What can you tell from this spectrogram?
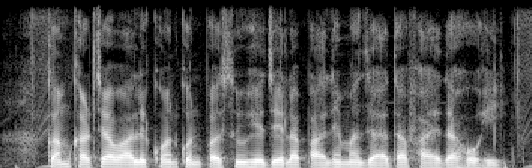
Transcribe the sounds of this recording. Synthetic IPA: kɐmkʰɐɾt͡ʃaʋaːlekoːnkʊnpɐsuːɦed͡ʒeːlaːpaːlẽmãzjaːd̪afaːɪd̪aɦoːɦiː

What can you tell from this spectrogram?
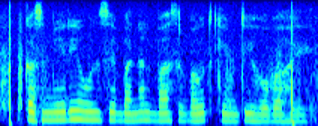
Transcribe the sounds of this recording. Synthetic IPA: kɐʃmiːɾiʊnsebɐnəlbɐsbɐɦʊt̪kimt̪iɦoːʋaɦɛː

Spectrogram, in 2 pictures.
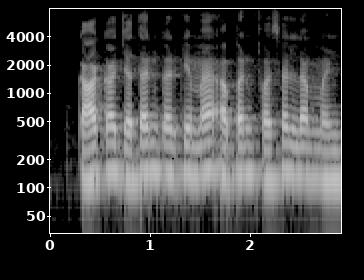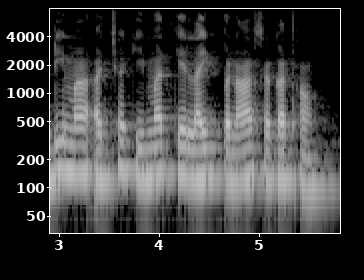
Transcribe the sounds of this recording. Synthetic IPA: kaːkad͡ʒɐt̪ənkəɾkemɛ̃ʔɐpənfɐsəlːəmə̃ɳɖimãʔɐtːʃʰekiːmət̪kelaːɪk̚bənaːsəkət̪ɦũː

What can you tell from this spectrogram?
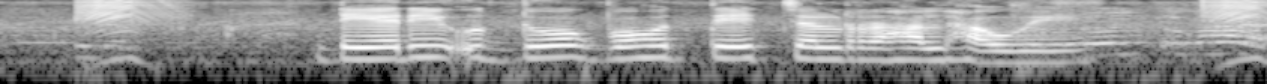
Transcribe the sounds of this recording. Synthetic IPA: ɖeːɾiʔʊd̪ːjoːɡ̚bəɦʊt̪ːeːt͡ʃəlɾəɦəlɦaʊeː

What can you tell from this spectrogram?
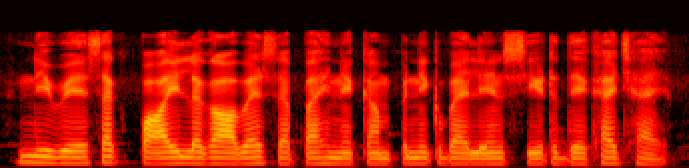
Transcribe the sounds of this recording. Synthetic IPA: nɪʋeːsəkpaːiləɡaːwesepəɦɪnekə̃mpnikbɛːlẽːnsːiːʈd̪eːkʰat͡ʃʰɛe

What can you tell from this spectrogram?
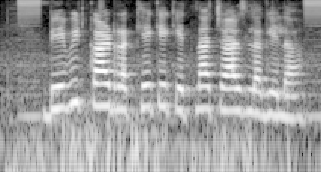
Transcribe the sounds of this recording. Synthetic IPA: beʋiʈkaɾɖɾəkʰekeket̪nat͡ɕaɾd͡ʑləɡela

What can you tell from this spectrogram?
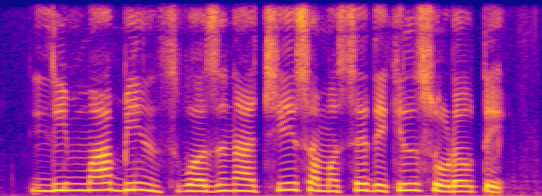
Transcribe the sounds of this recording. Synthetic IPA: limabinsʋəd͡znat͡ɕiːsəməsjad̪ekʰiːlsoɽəʋt̪e

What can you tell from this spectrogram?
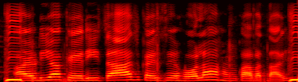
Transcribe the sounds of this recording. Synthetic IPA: aːɪɖijakeɾit͡ʃaːd͡ʒkəɪseɦoːlaɦɐmkabət̪aːi

